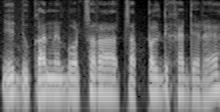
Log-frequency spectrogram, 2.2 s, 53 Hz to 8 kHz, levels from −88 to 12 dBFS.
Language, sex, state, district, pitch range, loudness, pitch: Hindi, male, Arunachal Pradesh, Longding, 120-125 Hz, -16 LUFS, 120 Hz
